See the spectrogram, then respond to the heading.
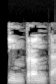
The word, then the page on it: impronta: espagnol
